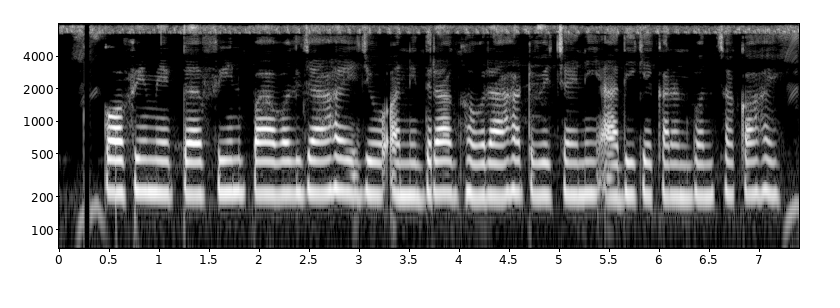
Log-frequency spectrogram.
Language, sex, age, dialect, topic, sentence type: Magahi, female, 18-24, Western, agriculture, statement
